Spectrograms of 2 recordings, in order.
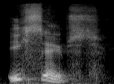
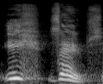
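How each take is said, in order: First: Said in the usual way. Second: "Ich" punched higher and louder; stress on ich. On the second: Shown as a demonstration. Preacher showing Paul's emphasis, stress on "Ich". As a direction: hit "Ich selbst" like a hammer on the pulpit. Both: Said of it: "das ist Betonung".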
